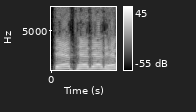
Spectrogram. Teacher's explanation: जीभ बार बार दांतों में लग रही है और तय थे दे में हमारे दांत दिखाई दे रहे हैं, इसलिए दांतों का उच्चारण करते हैं।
